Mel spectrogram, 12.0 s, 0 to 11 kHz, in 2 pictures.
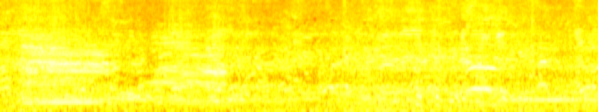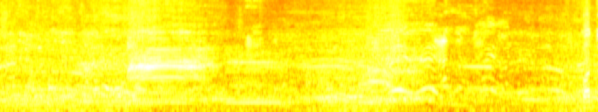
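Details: Tiny bull calves for sale at a busy cattle market in Comilla, Bangladesh, 14 May, bought by a local farmer. Repeated low, wavering moos from several calves come throughout, mixed with steady human talk and crowd noise.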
